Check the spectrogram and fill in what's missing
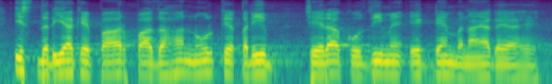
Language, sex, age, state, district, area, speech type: Urdu, male, 18-30, Uttar Pradesh, Saharanpur, urban, read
